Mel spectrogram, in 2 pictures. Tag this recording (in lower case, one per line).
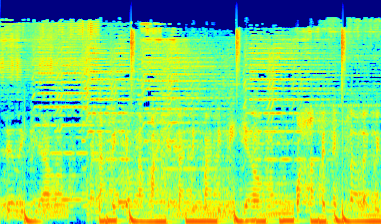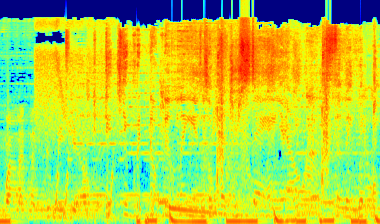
hip hop music
music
